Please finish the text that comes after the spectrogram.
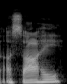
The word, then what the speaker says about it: Asahi: me tell you about aahi Linux is that how you say it Justin Asahi Asahi Asahi Linux which is an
